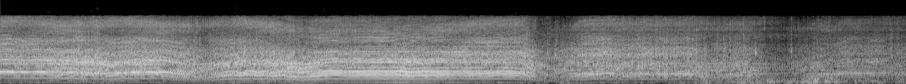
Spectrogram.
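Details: Line trimmer after hard start and stalling repair and carburetor high/low readjustment, cutting grass under load; crisp high buzz rises and falls cleanly with no bogging or stumble, running healthy.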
